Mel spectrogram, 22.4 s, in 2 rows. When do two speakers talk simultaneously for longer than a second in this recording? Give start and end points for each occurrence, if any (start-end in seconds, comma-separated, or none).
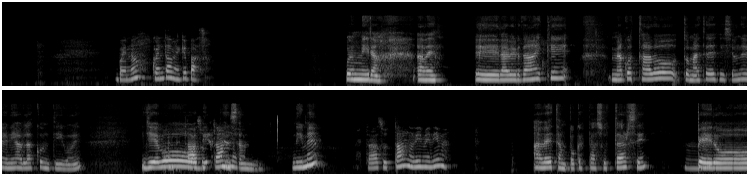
13.6-14.9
